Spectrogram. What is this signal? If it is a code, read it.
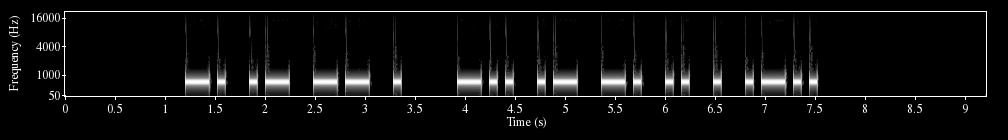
Morse code, heard as a keyed tone, about 15 wpm, 700 Hz. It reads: NAME DANIEL
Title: Practice QSO - Exchange 1 - Beginning - 15wpm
